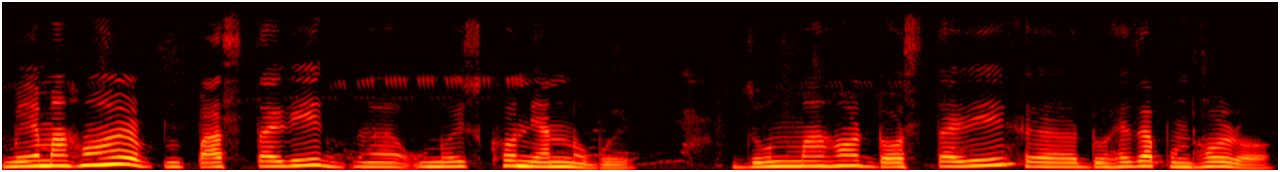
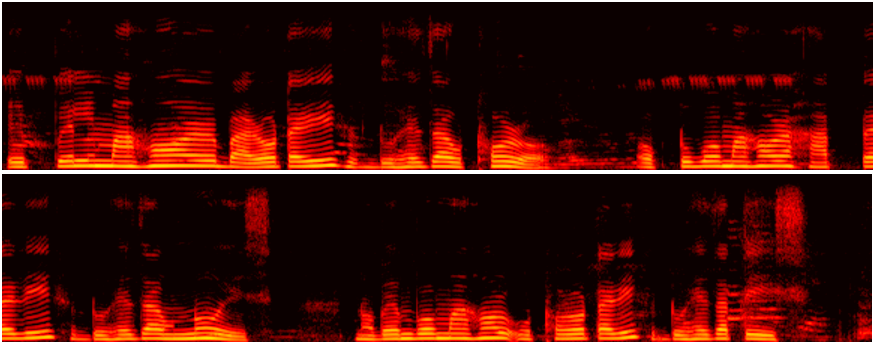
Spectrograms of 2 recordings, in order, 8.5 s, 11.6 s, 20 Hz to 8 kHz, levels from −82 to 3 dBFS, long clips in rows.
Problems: constant background noise, continuous background conversations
